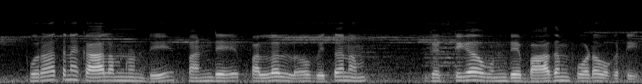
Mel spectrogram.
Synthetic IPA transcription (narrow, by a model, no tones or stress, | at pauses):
puɾaːt̪ɐnɐkaːlɐmnuɳɖipɐɳɖeːpɐlːɐlːo̞ːʋit̪ɐnɐm | ɡɐʈːiɡaːuɳɖe̞ːbaːd̪ɐmkuːɽaːɔkɐʈi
